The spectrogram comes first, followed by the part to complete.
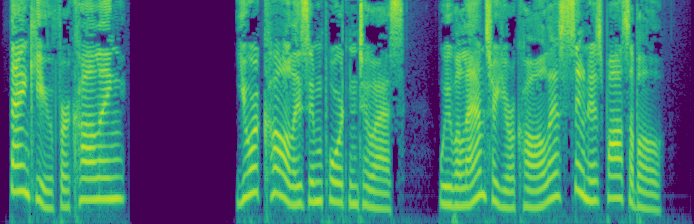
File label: Telephone prompt: Thank you for calling your call is important to us we will answer your call as soon as pos, Recorded Voice; Thank you for calling - All our representatives are engaged with other calls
